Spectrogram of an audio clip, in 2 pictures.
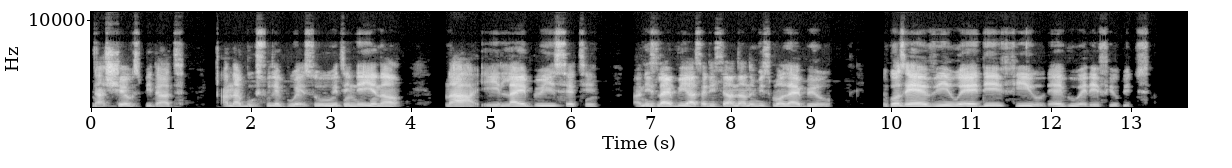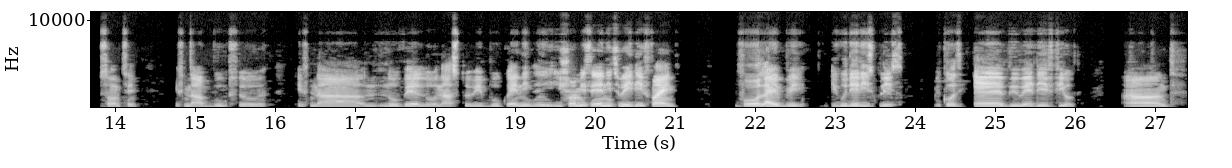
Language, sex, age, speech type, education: Nigerian Pidgin, male, 30-45, spontaneous, tertiary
